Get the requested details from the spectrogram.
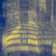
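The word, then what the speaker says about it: honest: क्योंकि जब आप ऑनेस्ट का उच्चारण करते हैं, उसको प्रोनाउंस करते हैं, तो आपको क्या सुनाई देता है? ओ की आवाज आपको सुनाई देती है। एन ऑनेस्ट मैन यहां पर एच जो है वो साइलेंट हो जाता है।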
